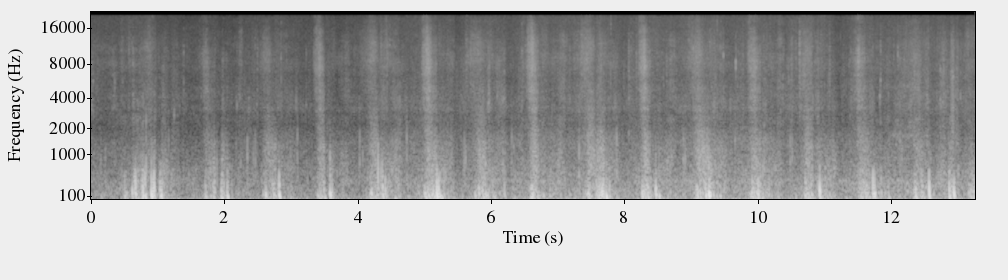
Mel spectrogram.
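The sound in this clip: Footsteps walking through snow: a steady, even rhythm of many soft crunching steps, moderately loud and heard alone without talk.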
